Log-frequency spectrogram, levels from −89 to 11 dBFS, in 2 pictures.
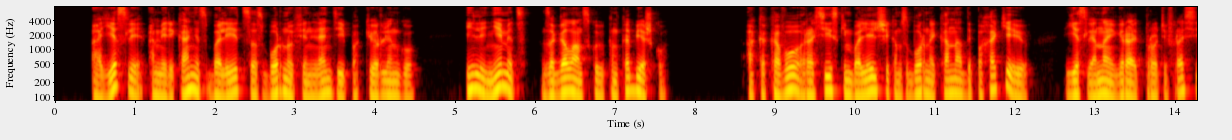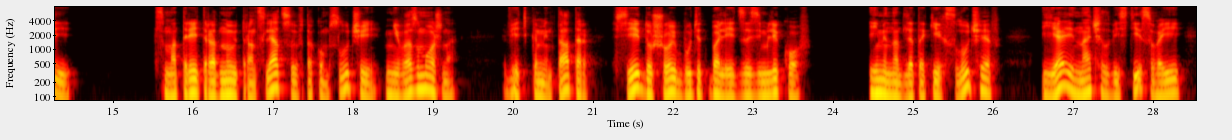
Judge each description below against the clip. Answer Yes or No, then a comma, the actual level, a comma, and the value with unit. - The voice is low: Yes, low, 110 Hz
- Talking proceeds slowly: Yes, slow, 105 wpm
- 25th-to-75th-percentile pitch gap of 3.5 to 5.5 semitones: No, average, 3.1 semitones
